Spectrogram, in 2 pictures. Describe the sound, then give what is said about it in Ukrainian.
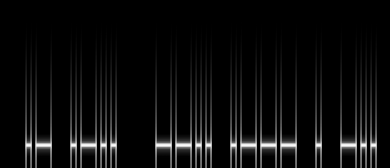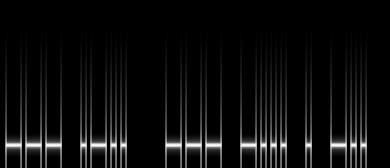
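Morse code telegraph signals sound as a loud, steady mid-pitched electronic tone keyed on and off in quick groups of short and long beeps, with brief gaps between letters and longer pauses between words, heard alone. “Треба було витиснути короткі і довгі сигнали, які дротами бігли до іншого телеграфіста, який їх розшифровував,”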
